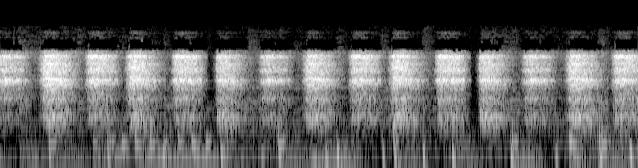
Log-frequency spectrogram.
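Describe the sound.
Heavy, rapid breathing from a caller on a telephone line: many strong, rhythmic puffs of air at an even pace, each a loud gasp with a narrow, tinny phone quality, with no words.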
